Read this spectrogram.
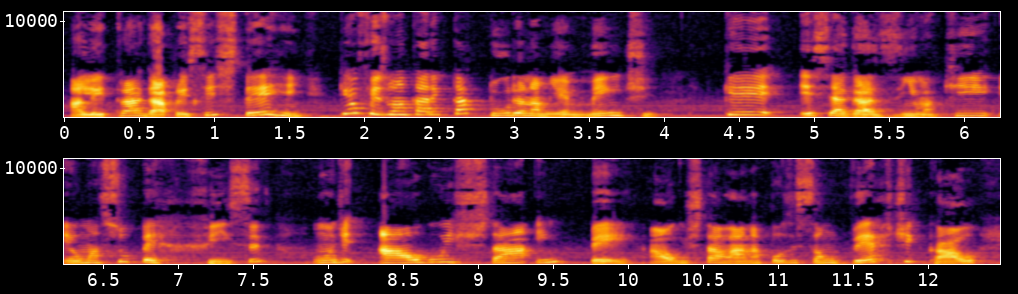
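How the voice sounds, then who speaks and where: Lady teaching german verbs, bright clear voice, bit of hiss behind. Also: on the high side, sing-song, measured pace. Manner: tag questions after each point. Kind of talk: explaining grammar tables.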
